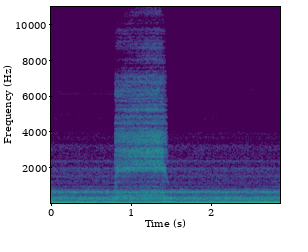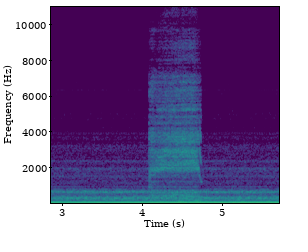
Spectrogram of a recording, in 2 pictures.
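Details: Youngest barn owl nestling eating a large rat, filmed by a Florida nest cam; a pair of harsh, wide-band hissing calls about three seconds apart, each roughly 0.7 seconds, over a low droning hum.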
